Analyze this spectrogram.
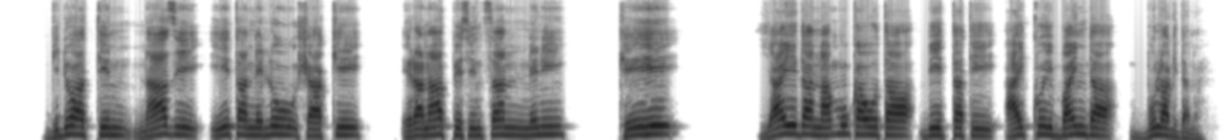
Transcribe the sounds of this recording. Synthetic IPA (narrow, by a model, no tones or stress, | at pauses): ɡɪd̪ɔɐt̪ːiːnːaːzɪiːt̪ɐnːɛloːʃaːkːɪ | ɛɾɐnaːpːɛsɪnt͡sːɐnːɛnɪ | ke̞ːhɪ | jɐjɪd̪ɐnɐmːʊkɐwɔt̪ɐbiːt̪ːɐt̪ɪɐjkːɔjbɐjnd̪ɐbʊlɐɡɪd̪ɐ̰nɐ̰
